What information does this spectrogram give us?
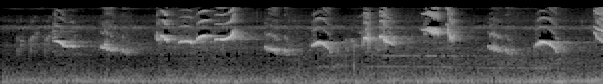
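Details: Bulbul on a house roof giving quick, bright chirps and slurred whistled notes that rise and fall, several each second, some overlapping, over a faint steady background hiss.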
